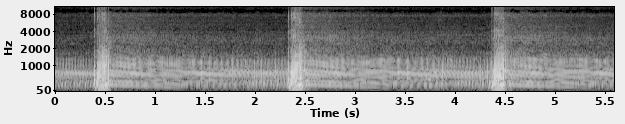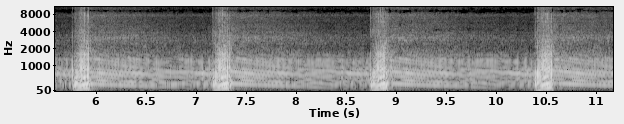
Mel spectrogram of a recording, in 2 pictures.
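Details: McCulloch chainsaw warming up after a starting trick: sharp throttle blips about every second and a half, revs falling away cleanly, blowing smoke as it warms; normal, healthy warm-up running.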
